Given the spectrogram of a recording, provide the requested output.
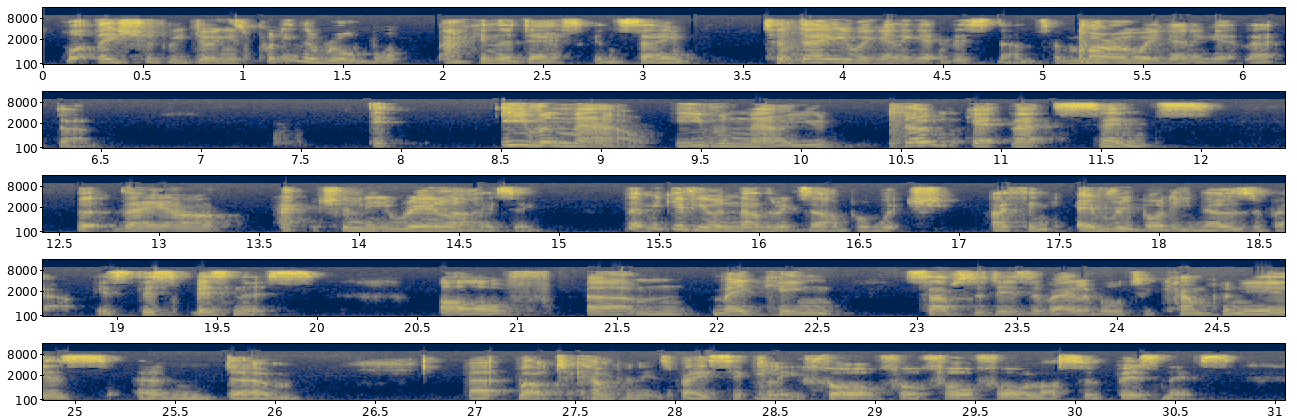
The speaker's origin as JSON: {"language": "English", "country": "United Kingdom", "lives_now": "Hong Kong", "said": "I have to admit, I come from Britain."}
